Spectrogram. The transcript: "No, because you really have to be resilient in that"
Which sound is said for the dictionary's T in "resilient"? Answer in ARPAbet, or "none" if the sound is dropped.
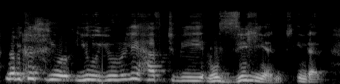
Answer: T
